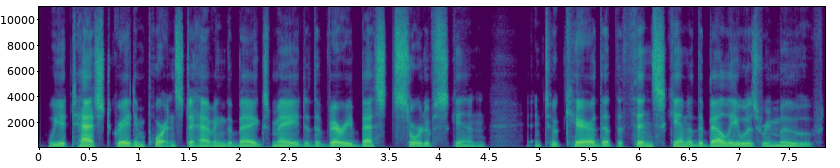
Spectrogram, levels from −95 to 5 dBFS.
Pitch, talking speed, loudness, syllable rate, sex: 105 Hz, 215 wpm, -22 LUFS, 5.2 syllables/s, male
